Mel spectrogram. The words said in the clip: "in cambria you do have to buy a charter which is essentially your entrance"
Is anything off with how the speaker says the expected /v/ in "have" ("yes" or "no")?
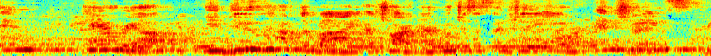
yes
